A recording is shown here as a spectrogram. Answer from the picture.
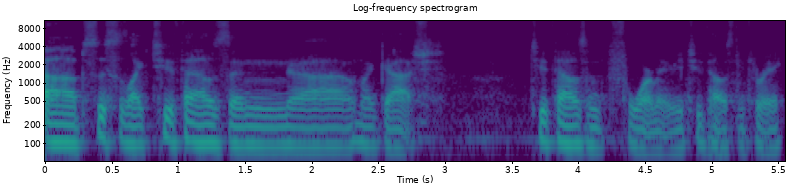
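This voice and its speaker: The speaker is a man. His accent is American. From US Midwest, Michigan. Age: 60s. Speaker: public speaker on LGBTQ issues. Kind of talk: interview. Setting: in person. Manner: halting. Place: home room. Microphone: lapel.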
